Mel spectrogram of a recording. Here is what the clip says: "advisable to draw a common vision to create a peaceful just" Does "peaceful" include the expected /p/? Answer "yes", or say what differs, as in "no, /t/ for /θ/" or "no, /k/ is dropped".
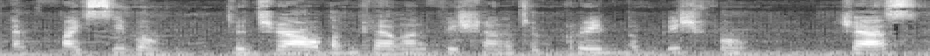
no, /f/ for /p/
